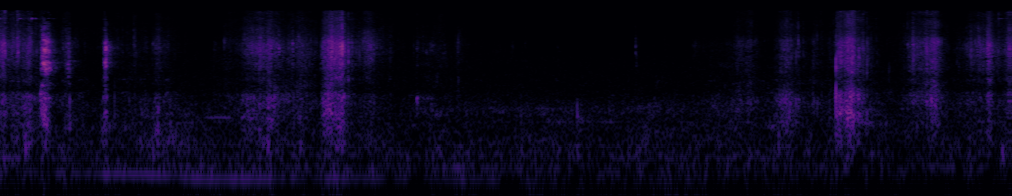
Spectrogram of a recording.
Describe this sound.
Aniamal walking in dry grass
